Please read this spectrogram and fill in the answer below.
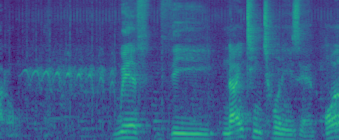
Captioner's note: horses whinnying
